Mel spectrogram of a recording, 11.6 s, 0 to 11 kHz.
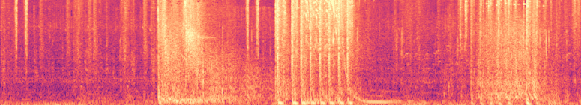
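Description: Gunfire in a PS4 video game, with bursts of rapid shots and booms that come in loud waves around a quieter stretch, set against a steady background of game noise.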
